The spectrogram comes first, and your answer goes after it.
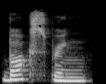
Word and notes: box spring: American English

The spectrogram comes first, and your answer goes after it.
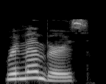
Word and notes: remembers: British English

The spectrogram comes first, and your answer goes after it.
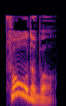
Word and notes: foldable: British English

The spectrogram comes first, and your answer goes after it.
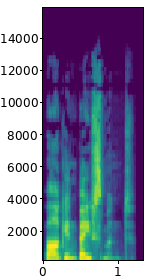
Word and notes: bargain basement: British English

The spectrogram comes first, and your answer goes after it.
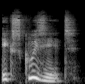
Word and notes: exquisite: British English

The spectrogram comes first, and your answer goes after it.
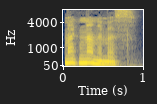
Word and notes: magnanimous: British English

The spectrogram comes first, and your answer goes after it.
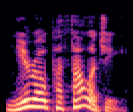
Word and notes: neuropathology: British English

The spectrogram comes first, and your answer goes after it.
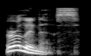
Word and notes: earliness: British English

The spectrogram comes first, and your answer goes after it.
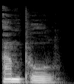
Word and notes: ampoule: British English

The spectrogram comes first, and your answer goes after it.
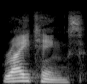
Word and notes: writings: British English

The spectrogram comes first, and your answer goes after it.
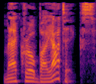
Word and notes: macrobiotics: British English

